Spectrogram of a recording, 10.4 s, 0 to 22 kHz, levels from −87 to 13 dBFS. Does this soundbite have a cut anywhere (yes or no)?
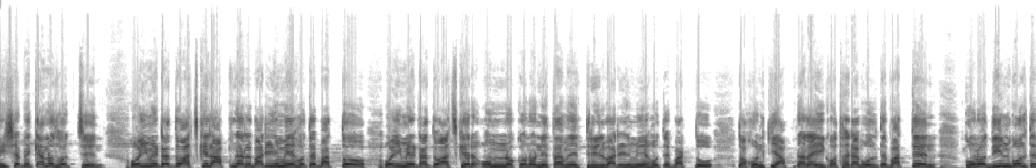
no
